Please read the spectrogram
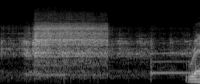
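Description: Radio sound effect of a transmission break: a sudden burst of static hiss lasting under a second, followed by a short steady beep just before a voice returns over the radio.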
